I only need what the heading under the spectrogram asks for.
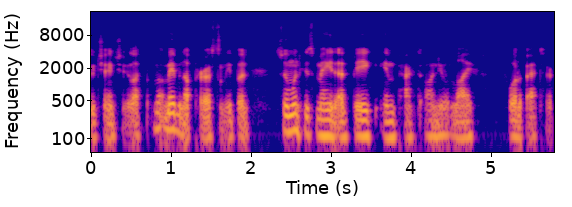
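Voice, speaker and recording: A man speaks quietly at a moderate pace, the sound dry and close with no echo. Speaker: vlogger. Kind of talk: casual video diary monologue. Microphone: phone held close.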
